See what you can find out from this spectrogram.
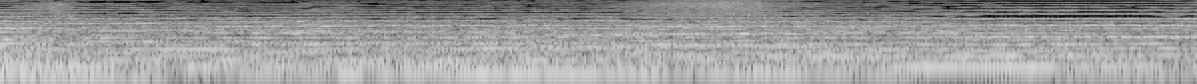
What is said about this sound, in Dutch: Dan kan je dus verknut worden met op de achtergrond eh, de tweede symfonie van Charles Ives.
